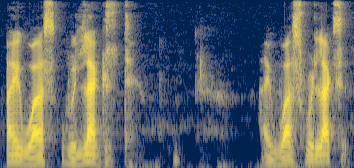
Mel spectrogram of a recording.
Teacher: Lo que suena más fuerte es la sílaba lax.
